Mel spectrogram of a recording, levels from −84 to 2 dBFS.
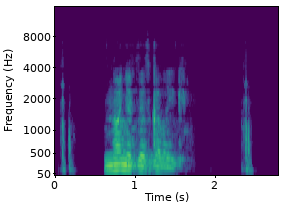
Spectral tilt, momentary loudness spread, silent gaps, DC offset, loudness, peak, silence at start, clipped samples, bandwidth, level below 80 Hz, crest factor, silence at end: -9 dB/octave; 23 LU; 0.30-0.60 s, 1.97-2.31 s; under 0.1%; -25 LUFS; -8 dBFS; 0.1 s; under 0.1%; 7.2 kHz; -70 dBFS; 20 dB; 0.35 s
